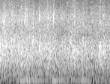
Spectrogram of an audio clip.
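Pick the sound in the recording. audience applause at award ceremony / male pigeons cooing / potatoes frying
audience applause at award ceremony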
